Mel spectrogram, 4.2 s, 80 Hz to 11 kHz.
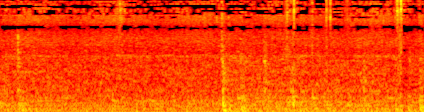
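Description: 15 kVA portable resistance seam welder at work: its copper wheel electrode rolled along a stainless steel strip while the welding transformer hums steadily under pulsed weld current, with a few sharp clicks.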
